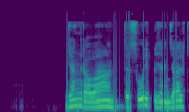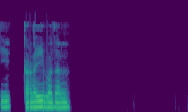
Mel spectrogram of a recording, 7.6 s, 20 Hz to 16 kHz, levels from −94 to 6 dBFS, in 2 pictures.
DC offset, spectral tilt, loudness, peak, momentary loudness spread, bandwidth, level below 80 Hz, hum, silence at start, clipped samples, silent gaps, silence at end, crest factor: under 0.1%; -7 dB/octave; -29 LUFS; -14 dBFS; 10 LU; 10.5 kHz; -58 dBFS; none; 1.3 s; under 0.1%; 4.04-4.25 s; 2.4 s; 16 dB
